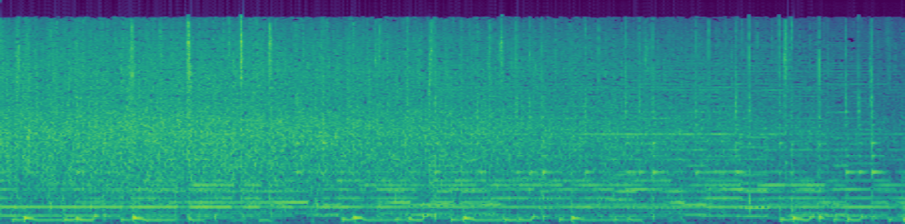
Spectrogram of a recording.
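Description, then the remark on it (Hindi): Fast, continuous tabla drumming, with steady loud strokes and low bass tones that bend in pitch, played over a sustained drone-like instrumental accompaniment. No one speaks. “हमारे जो तबला नवाज हैं आप इनको सुन ही रहे हैं, इनका कमाल यह है कि सारी रात तबला बजाएंगे और थकते नहीं।”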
